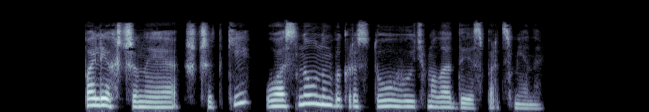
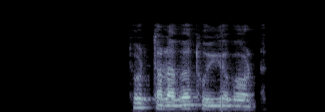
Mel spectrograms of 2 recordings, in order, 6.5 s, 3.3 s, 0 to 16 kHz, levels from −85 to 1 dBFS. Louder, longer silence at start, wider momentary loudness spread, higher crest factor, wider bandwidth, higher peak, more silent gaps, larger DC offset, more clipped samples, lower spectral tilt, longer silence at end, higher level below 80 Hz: first, -19 LUFS vs -29 LUFS; second, 0.85 s vs 1.35 s; first, 13 LU vs 8 LU; about the same, 18 dB vs 20 dB; about the same, 7.8 kHz vs 7.4 kHz; first, -2 dBFS vs -12 dBFS; first, 2.24-2.28 s, 2.52-2.66 s vs none; neither; neither; second, -4.5 dB/octave vs -6.5 dB/octave; first, 1.1 s vs 0.7 s; first, -62 dBFS vs -68 dBFS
